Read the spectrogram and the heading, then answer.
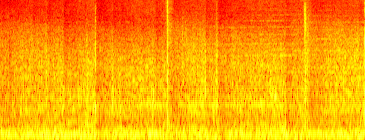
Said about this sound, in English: First, enjoy some more fireworks on this Independence Day.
